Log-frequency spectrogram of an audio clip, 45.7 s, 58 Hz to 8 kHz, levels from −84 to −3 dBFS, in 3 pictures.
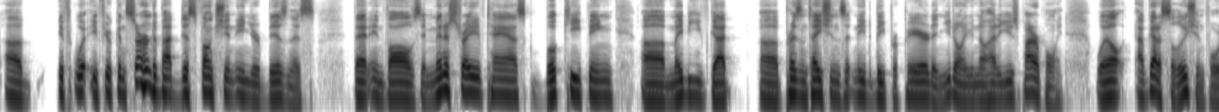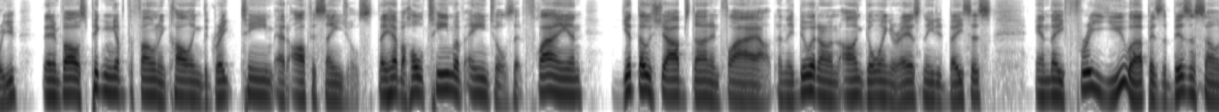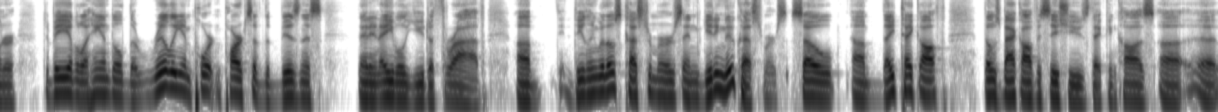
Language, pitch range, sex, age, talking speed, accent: English, 105-130 Hz, male, 50-69, 175 wpm, American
